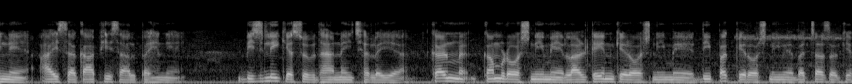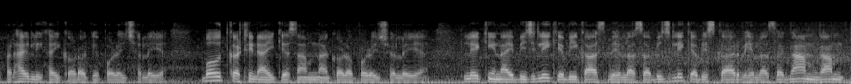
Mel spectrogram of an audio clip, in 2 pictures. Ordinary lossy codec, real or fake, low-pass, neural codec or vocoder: none; fake; none; codec, 16 kHz, 8 kbps, FunCodec, trained on Chinese and English, 25 frames a second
